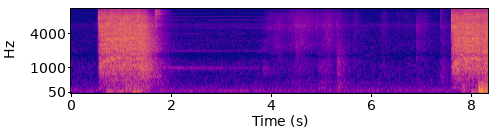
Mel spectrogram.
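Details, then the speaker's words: Wrecked Ducati Panigale V2 Bayliss rebuild, first start attempts with a little fuel in the cleaned tank: two harsh bursts of starter whirr without catching; owner suspects the battery is a bit dead. "See, I thought the battery is a bit dead."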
